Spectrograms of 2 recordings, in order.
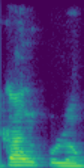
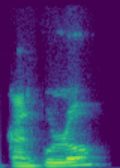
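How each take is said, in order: First: The stress is on the first syllable. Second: The stress is on the last syllable. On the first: "cuando lleva el acento en la antepenúltima sílaba" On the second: "aguda cuando lleva el acento en la última sílaba"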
